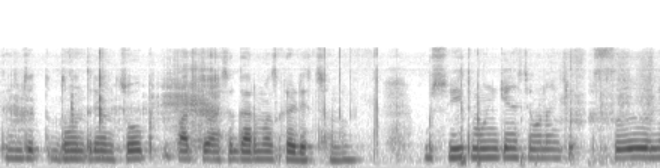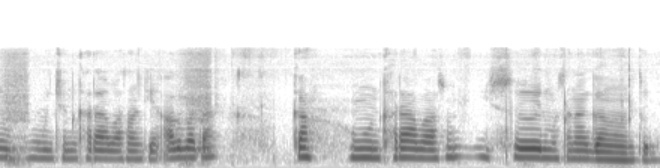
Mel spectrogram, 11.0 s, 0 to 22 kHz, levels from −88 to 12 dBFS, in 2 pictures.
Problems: background sounds at intervals, background conversations at intervals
